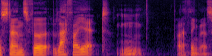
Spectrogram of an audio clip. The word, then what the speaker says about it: Lafayette: And the L stands for Lafayette.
